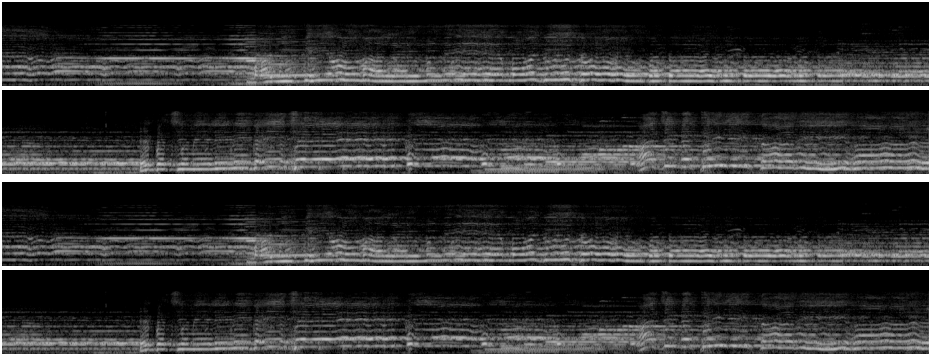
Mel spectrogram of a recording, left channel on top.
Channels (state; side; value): quieter; right; 3.0 dB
